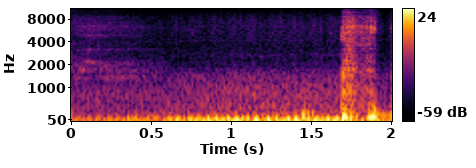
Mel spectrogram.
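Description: Harley-Davidson Milwaukee-Eight 117 V-twin idling with a steady low-pitched sound, slowly getting louder. A short laugh comes in near the end.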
